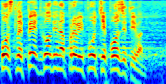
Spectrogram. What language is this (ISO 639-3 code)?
srp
